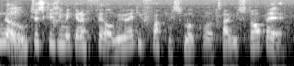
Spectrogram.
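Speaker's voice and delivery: ordinary talk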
